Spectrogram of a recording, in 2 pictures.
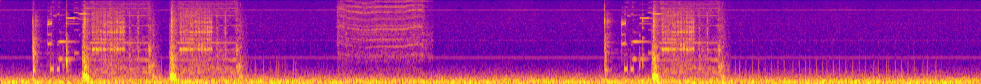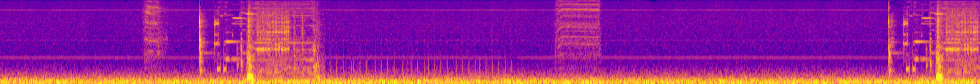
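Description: A button clicks when pressed.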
